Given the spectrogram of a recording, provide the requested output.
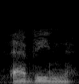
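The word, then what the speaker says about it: Levin: that he was Jewish it wasn't Lin L e w i n it was l e v i n leevin Tav stock on one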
